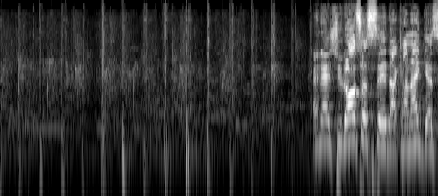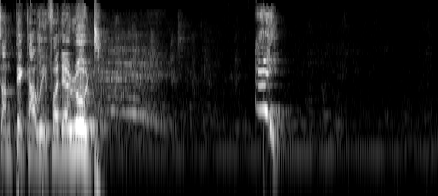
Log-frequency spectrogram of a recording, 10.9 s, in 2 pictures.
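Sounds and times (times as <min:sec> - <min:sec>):
audience clapping hands: 0:00.0 - 0:06.7
speech: 0:03.9 - 0:06.8.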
